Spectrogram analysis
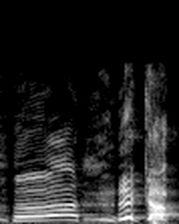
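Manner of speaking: sharp high loud hiccup burst; sudden loud hic. Pretend. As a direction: blurt the hiccup out hard. Big hiccup acted out.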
